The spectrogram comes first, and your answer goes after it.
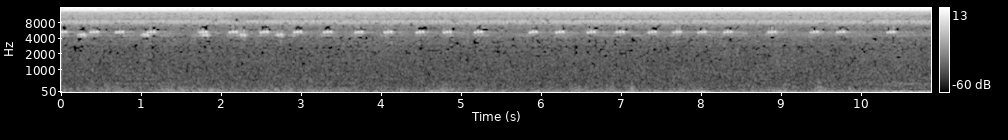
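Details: Crickets calling in summertime countryside by a golden wheat field, regular high chirps repeated a few times per second without pause, accompanied by a constant soft breeze.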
